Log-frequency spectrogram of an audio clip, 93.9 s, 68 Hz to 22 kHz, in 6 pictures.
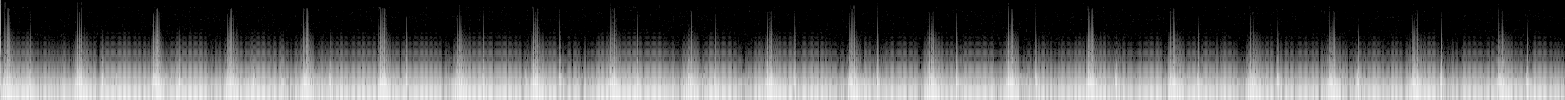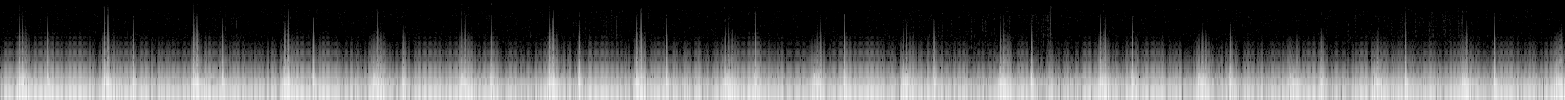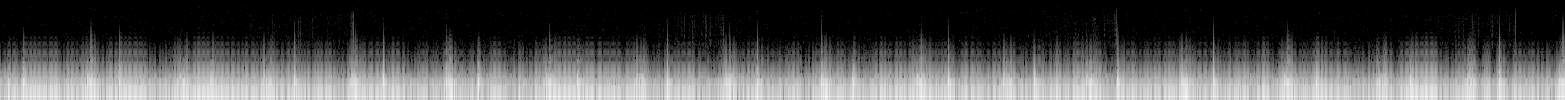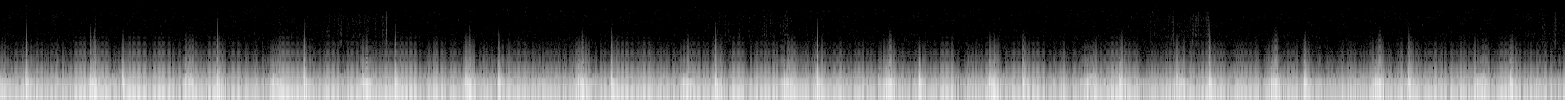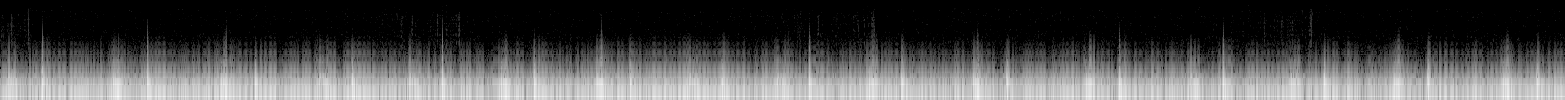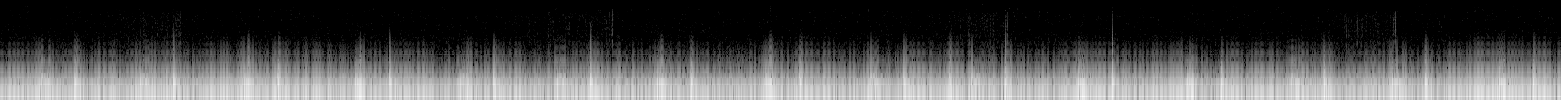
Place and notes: Pont des Demoiselles, Toulouse, France - Hearth
Stethoscope / Soundman microphones / Zoom H4
22 March 2014, ~09:00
